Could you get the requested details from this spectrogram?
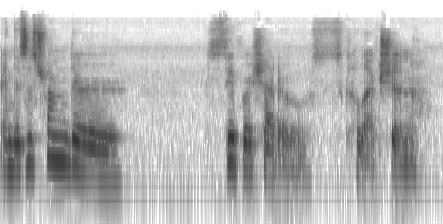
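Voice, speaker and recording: Against noticeable background noise, a woman speaks fairly slowly at a medium pitch with ordinary pitch variation. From Mexican heritage. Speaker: beauty vlogger. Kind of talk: makeup tutorial. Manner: casual, filler words.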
